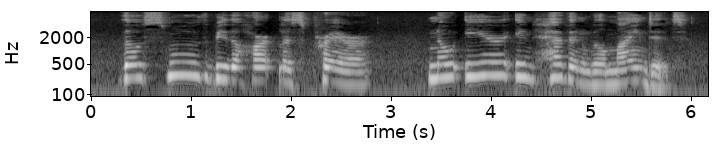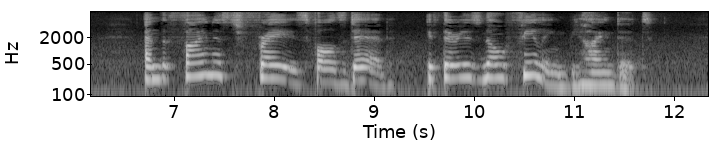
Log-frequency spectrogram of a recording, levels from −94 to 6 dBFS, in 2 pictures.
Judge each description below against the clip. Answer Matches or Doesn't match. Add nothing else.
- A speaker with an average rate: Doesn't match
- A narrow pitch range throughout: Doesn't match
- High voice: Matches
